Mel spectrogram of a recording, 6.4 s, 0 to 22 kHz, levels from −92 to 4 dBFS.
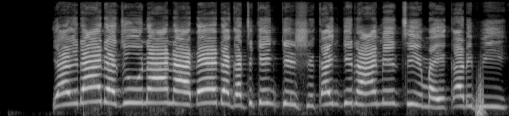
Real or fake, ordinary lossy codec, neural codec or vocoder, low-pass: real; none; none; none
